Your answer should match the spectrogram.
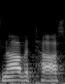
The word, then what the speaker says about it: Novitas: Really, it's Navitas, but Novitas sounds like new pain. I like to pronounce it that way.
